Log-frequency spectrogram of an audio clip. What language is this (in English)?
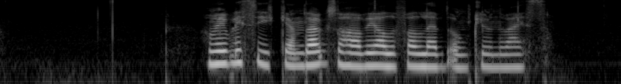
Norwegian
